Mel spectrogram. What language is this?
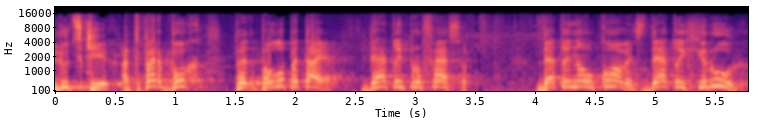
Ukrainian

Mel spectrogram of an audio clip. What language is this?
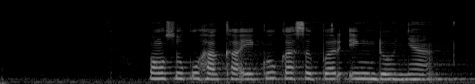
Javanese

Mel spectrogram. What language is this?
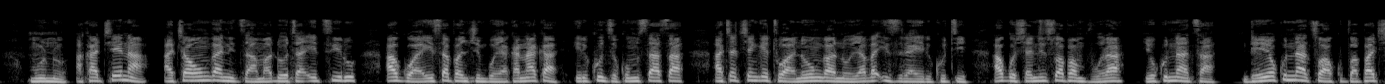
Shona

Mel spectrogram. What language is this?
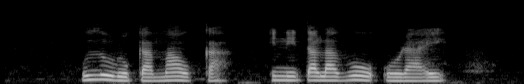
Rukai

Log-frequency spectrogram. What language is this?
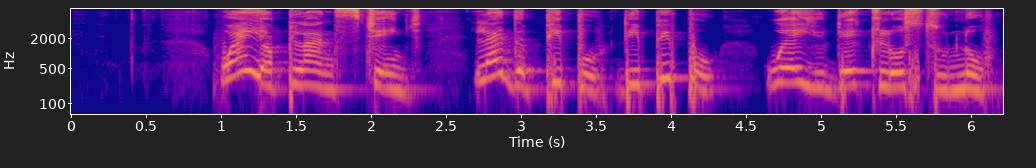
Nigerian Pidgin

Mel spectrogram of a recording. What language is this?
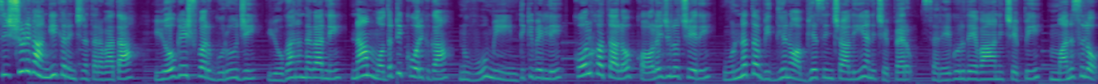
Telugu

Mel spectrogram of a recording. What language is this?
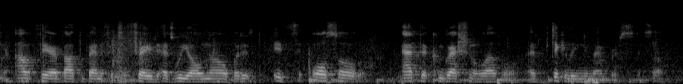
English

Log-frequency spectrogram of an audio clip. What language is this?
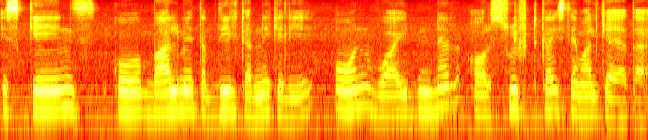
Urdu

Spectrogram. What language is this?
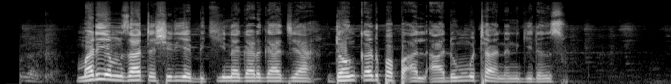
Hausa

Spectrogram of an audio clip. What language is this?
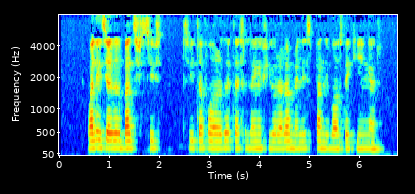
Uzbek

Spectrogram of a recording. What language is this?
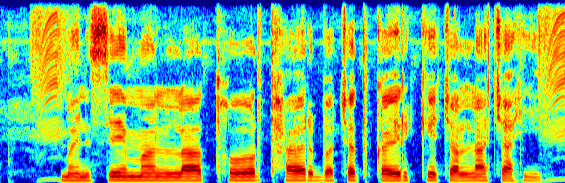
Chhattisgarhi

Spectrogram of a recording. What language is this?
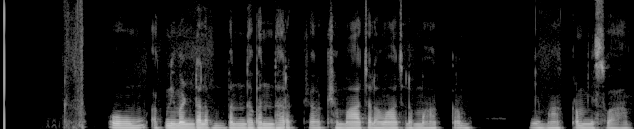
Sanskrit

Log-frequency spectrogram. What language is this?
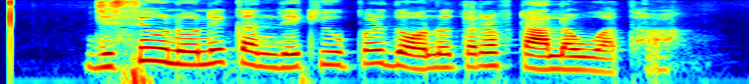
Hindi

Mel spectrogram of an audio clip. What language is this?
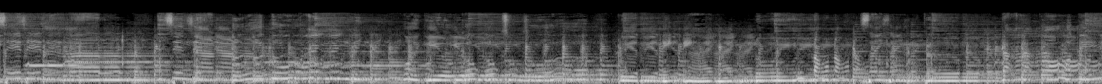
Vietnamese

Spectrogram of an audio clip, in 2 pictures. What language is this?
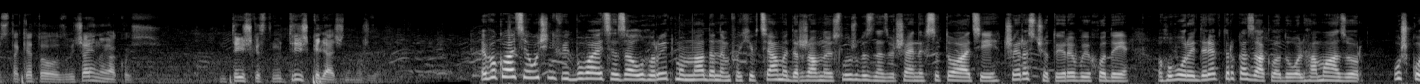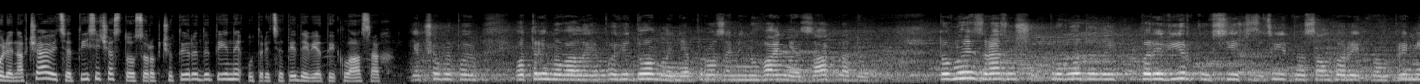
Ukrainian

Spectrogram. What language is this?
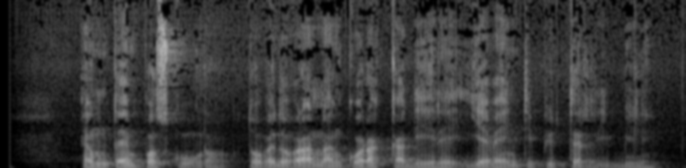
Italian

